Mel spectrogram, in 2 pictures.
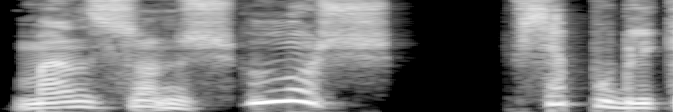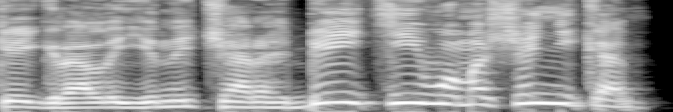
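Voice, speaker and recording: A man voicing a brash young woman who scolds a crowd in shrill cries. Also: sing-song, moderate pace. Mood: shrill scolding.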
